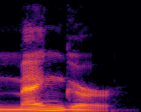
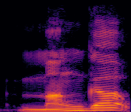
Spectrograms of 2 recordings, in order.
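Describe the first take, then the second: First: The word ends with an added R sound. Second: The word ends in a plain vowel, no R. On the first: "we say manger" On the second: "instead of manga"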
